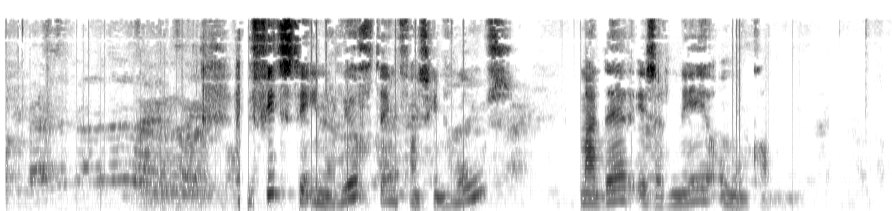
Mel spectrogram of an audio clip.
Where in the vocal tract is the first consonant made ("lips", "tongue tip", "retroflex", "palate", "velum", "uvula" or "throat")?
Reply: throat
